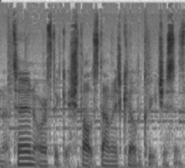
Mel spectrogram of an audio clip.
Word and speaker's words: Gestalt: I'm pretty sure it is pronounced Gestalt with a sh sound.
